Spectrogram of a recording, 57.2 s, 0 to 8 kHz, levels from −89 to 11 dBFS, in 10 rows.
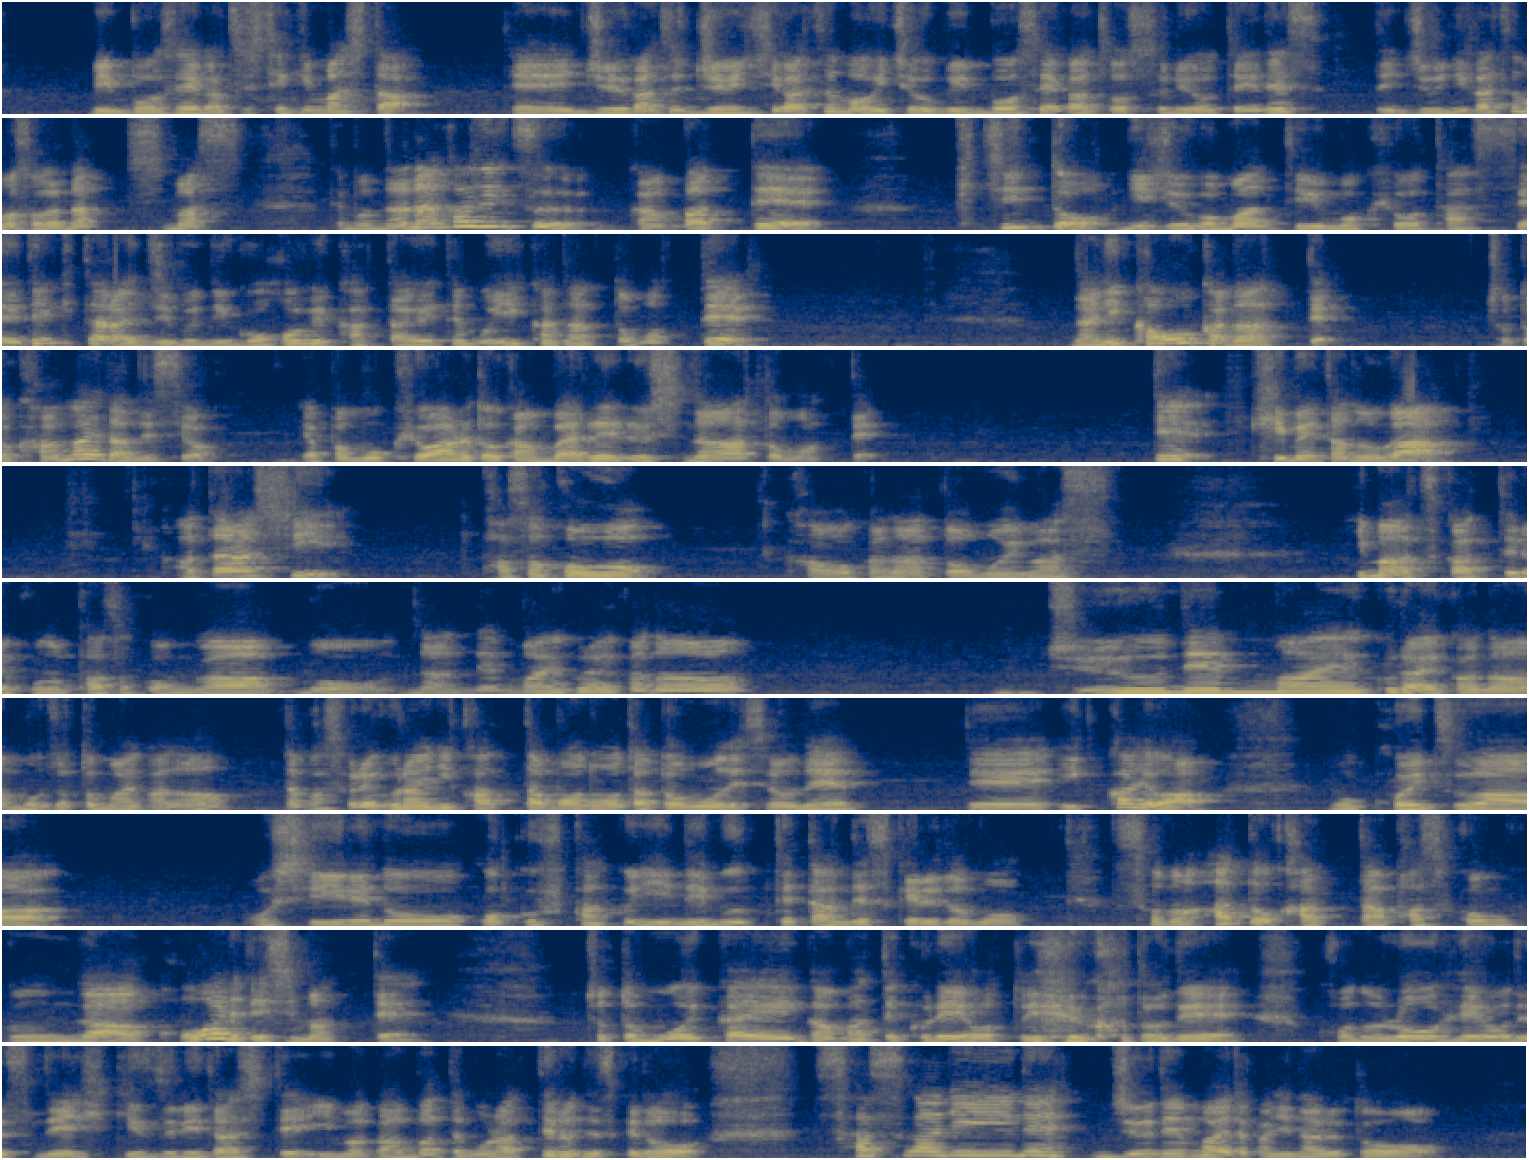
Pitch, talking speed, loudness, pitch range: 140 Hz, 335 characters per minute, -21 LUFS, 125-175 Hz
